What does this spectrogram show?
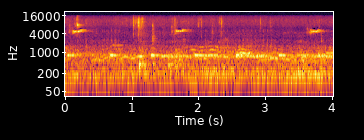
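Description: Faint short bird chirps, three in all about every second and a half, over a faint steady wavering tone and background hiss.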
